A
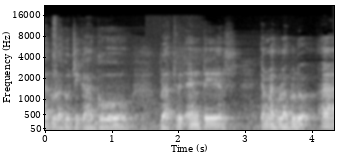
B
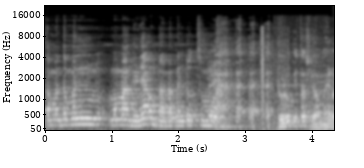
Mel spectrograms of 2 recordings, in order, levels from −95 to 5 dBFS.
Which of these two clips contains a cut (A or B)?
B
